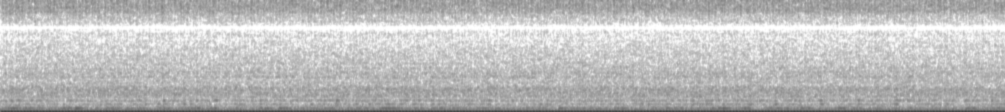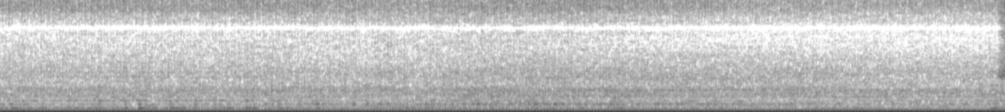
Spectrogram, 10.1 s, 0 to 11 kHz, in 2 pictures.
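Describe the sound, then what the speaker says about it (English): A damaged, smoking Honda Civic with a turbocharged R18 engine runs after start-up, making a loud, constant engine drone with a strong low hum and no change in pitch. "We started up the car"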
